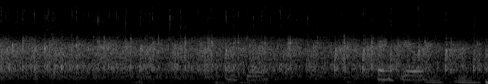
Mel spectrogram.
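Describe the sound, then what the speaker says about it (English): Sustained audience applause fills a family-night event for a cystic fibrosis gathering, dense steady clapping throughout with faint voices underneath. "Let's give them a big round of applause."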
